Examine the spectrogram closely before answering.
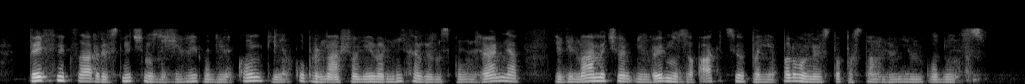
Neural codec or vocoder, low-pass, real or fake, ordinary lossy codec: autoencoder, 22.05 kHz, a latent of 192 numbers a frame, VITS, trained on one speaker; 5.4 kHz; fake; Opus, 16 kbps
